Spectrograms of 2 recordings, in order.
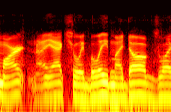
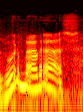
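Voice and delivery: higher, small pleading dog voice; little dog voice; 6 semitones higher, 4 dB quieter than usual. Pretend. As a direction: speak for the little dog, asking to be included. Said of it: "The little dog says".

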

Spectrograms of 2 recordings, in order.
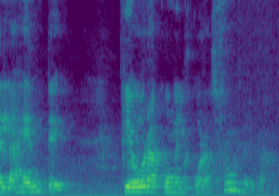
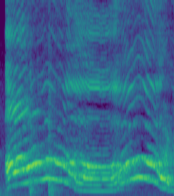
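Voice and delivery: mock surprised oh; 14 semitones higher, 5 dB louder than usual. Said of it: "le dije yo".

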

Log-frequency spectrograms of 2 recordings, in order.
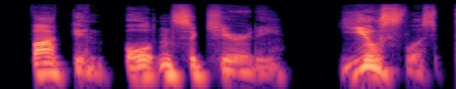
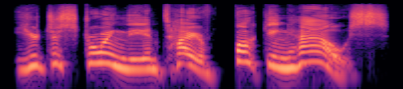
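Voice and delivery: much higher, strained indignant yell; outraged protest; 10 semitones higher than usual. Acted. Shouting at gunmen wrecking his house, outraged high protest.

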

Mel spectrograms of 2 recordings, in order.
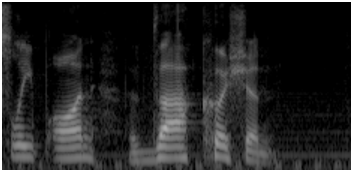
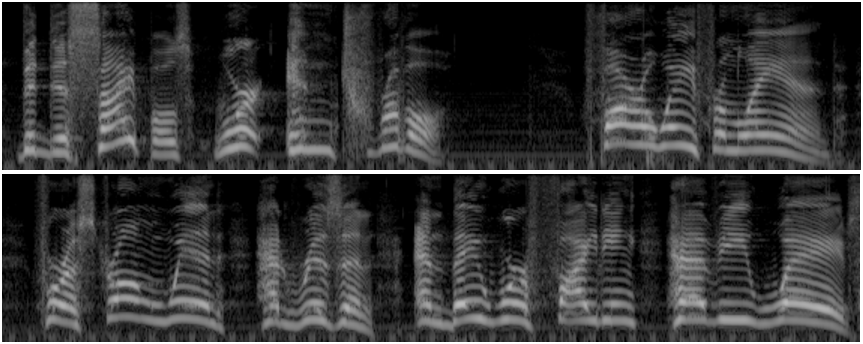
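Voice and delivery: slow, higher, building reading of the storm; dramatic scripture reading; 8 semitones higher, 4 dB louder, slower than usual. Acted. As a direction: read it slowly like a suspense tale.

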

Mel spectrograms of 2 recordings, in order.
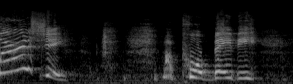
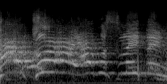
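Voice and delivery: indignant shout; 11 semitones higher than usual. Acted. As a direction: yell it, stung by the blame. Woken late, indignant protest.

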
